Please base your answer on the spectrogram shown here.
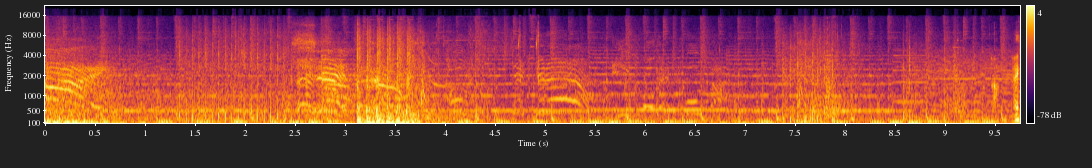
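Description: Enemy gunfire in GTA Online, a sustained rattle of automatic shots with a heavier crash partway through, loud and dense over a busy game soundscape with no clear speech.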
